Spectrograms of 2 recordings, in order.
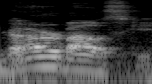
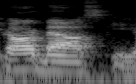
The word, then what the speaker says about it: Garbowski: you tell me how do you say it Garbowsky Garbowsky all right I'm here today with Pete Garbowsky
